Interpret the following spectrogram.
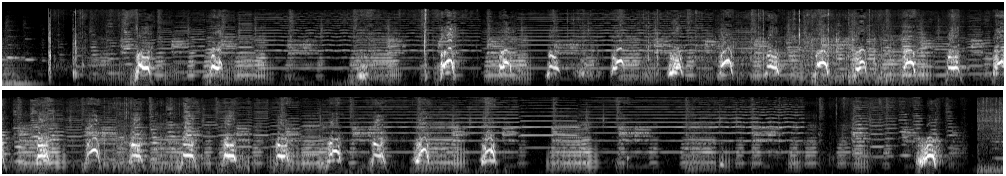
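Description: Dog barking repeatedly, about two barks a second, over background music; the barking stops about three-quarters of the way through, with one more loud bark near the end.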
